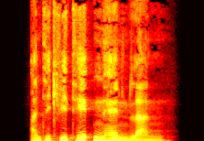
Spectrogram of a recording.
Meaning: dative plural of Antiquitätenhändler
- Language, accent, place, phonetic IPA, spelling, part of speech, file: German, Germany, Berlin, [antikviˈtɛːtn̩ˌhɛndlɐn], Antiquitätenhändlern, noun, De-Antiquitätenhändlern.ogg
